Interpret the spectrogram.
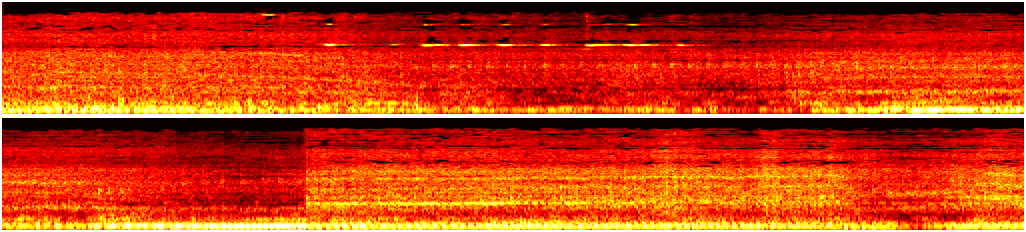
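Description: Honda TMX motorcycle's single-cylinder four-stroke engine running as it pulls a tricycle sidecar. Its note dips a few seconds in and then picks up again as the rider accelerates.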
